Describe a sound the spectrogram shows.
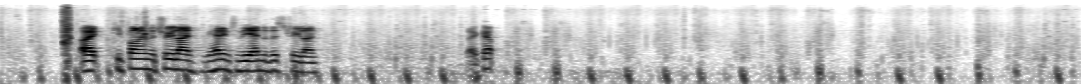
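Footsteps crunch steadily over dry leaves and grass.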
